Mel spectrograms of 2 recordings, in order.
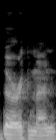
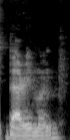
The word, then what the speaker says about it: Bergman: It annoys me when people announce his name Bergman because it's it's Barryman like that. Or as far as my Swedish knowledge tells me that's how you're kind of supposed to pronounce it.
